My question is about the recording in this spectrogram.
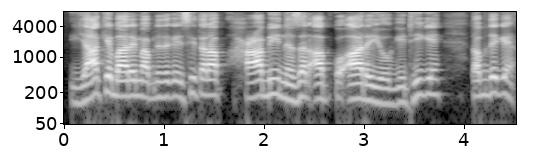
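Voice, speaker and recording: A man teaching Quran reading in a spoken lesson. He repeats each example slowly and patiently, speaks straight to the viewers and asks them to read along, and often says "theek hai" between points. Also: high voice.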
